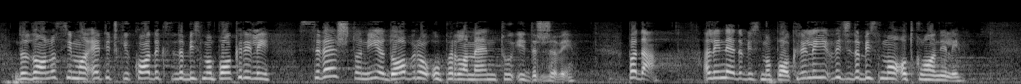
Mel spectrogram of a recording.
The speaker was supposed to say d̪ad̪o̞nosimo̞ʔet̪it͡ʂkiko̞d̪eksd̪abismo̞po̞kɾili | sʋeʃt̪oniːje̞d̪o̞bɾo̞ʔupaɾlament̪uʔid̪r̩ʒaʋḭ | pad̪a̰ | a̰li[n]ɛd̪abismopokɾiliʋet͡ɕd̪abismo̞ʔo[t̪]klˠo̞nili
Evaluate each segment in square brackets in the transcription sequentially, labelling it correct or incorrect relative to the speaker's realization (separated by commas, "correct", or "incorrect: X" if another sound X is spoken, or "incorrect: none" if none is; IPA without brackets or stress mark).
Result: correct, correct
